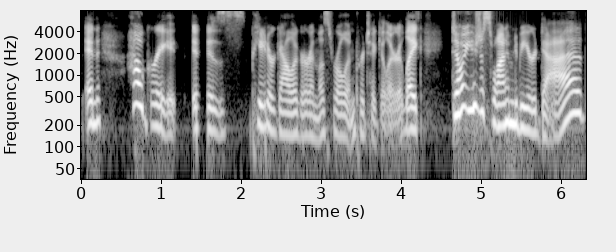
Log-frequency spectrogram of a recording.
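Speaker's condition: No condition

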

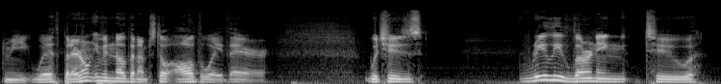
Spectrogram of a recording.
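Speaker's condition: No condition

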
